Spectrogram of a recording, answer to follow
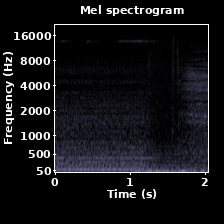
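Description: Faint street ambience: a low, steady traffic rumble that fades away shortly before the end.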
